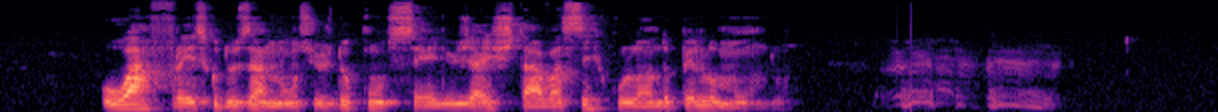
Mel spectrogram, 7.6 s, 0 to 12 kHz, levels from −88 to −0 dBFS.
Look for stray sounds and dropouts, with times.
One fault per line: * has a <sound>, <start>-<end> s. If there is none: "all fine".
* has a throat clearing, 5.2-6.7 s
